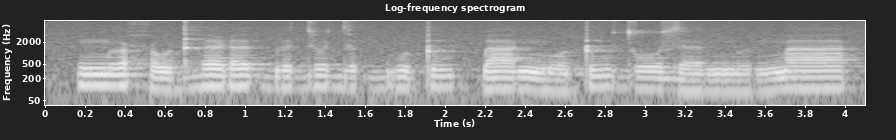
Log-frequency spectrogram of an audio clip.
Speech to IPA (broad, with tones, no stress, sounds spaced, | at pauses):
ŋ͡m ɵ˦ ħ o˨ ɖʱ ɜ˦ ɽ ɜ˦ ɡ͡b ə˧ d ɵ˦ d ə˧ ɡ͡b u˧ ʈ u˧ ɡ͡b a˧ ŋ͡m o˨ ʈ u˦ d o˧ z ɜ˨ ŋ͡m ɵ˨ ŋ͡m a˦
